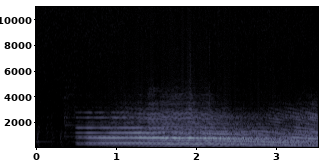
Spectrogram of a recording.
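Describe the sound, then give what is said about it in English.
A pedal steel guitar with heavy distortion enters after a brief pause, holding one loud, buzzy, harmonic-rich note that slowly slides downward in pitch. “So now you put distortion with it.”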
